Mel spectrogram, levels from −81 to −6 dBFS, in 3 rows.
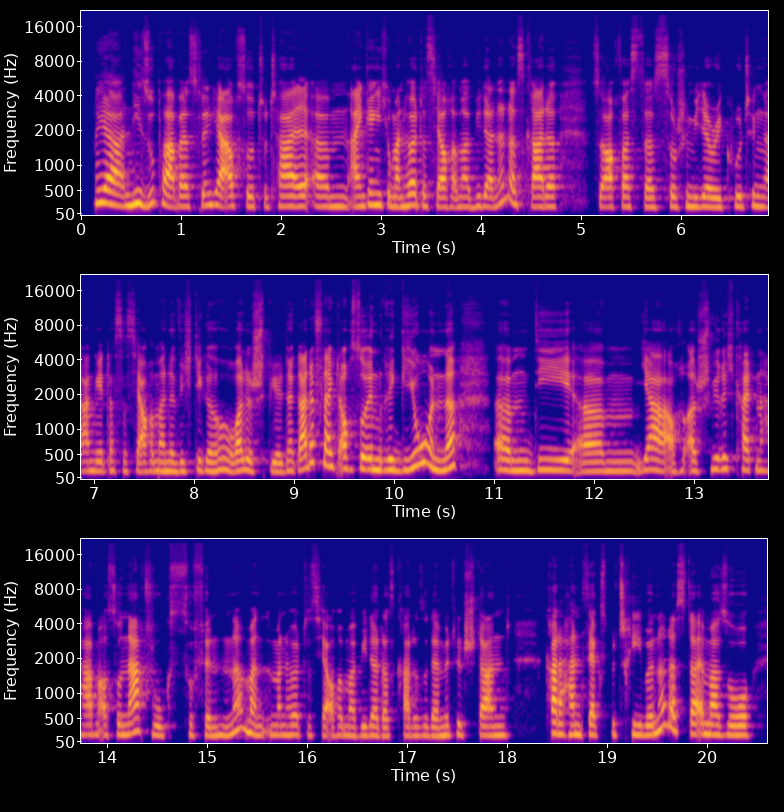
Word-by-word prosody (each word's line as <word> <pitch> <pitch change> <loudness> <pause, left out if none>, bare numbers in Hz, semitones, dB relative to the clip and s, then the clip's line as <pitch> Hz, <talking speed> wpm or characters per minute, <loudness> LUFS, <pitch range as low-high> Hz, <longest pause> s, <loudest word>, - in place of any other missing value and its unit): Ja, 245 -6 +5
ne, 235 +5 +5
super, 245 +1 0
aber 195 +1 +5
das 195 0 -3
klingt 215 +3 -4
ja 205 - +6
auch 200 - -6
so 195 0 -5
total, 195 +1 +2
ähm, 195 0 -2
eingängig, 225 +3 +2
und 210 - -1
man 190 0 +1
hört 220 +1 +2
das 205 +1 -7
ja 185 -1 +5
auch 185 - -10
immer 185 0 -3
wieder, 195 -1 -1
ne, - - -4
dass 255 0 -2
grade 190 -2 +2 0.3
so, 190 - -6
auch 185 +1 +2
was 190 0 -2
das 180 -1 -4
Social-Media-Recruiting 190 +1 -3
angeht, 185 0 -2
dass 185 0 -8
das 180 -1 -12
ja - - +3
auch - - -8
immer 180 0 -1
'ne 180 -1 -1
wichtigere 180 +1 -3
Rolle 195 -1 +1
spielt. 175 -2 -4
Grade 355 - +5
vielleicht 295 -6 +2
auch 225 0 +4
so 230 +1 +2
in 215 -1 +4
Regionen, 205 - +1
ne, 240 +6 +6 0.4
ähm, 195 -1 0
die, 205 -1 0
ähm, 180 +1 -1
ja, 210 -2 +3
auch, 195 - -4
äh, 190 - +1
Schwierigkeiten 215 -1 -3
haben, 190 +1 -1
auch 185 - -1
so 190 +1 -5
Nachwuchs 195 -4 +1
zu 190 - -9
finden, 175 0 -4
ne? - - 0
Man 205 -6 -1
man 185 0 -4
hört 190 0 -4
das 180 +1 -13
ja - - 0
auch - - -5
immer 170 -1 -4
wieder, 175 0 -1
dass 165 -1 -5
gerade 170 - -4
so 175 - -7
der 170 -1 -2
Mittelstand, 180 0 -1 0.3
grade 215 -2 +5
Handwerksbetriebe 190 0 -1
ne, 300 +8 +1
dass 285 - -1
da 205 - +5
immer 190 -1 +3
so 185 0 0
190 Hz, 230 wpm, -22 LUFS, 180-205 Hz, 0.4 s, ja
